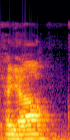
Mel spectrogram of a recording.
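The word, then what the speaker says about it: Cajal: with this cells up kayell t-a-j-a-l it's the spanish pronunciation the j do i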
